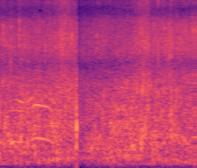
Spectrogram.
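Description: Floodwater splashing during heavy rain near an arch in Bucana, a broad wet wash with one sharp splash in the middle, heard close and steady.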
